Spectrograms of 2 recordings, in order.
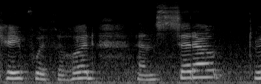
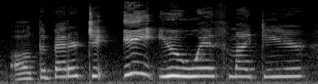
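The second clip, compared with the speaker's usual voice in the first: wicked wolf howling, much higher and louder; howled; 5 semitones higher, 8 dB louder than usual. Acted. Wolf springing on the girl, howling loud. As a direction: roar the threat out in full. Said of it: "howled the wicked wolf".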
